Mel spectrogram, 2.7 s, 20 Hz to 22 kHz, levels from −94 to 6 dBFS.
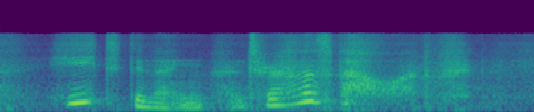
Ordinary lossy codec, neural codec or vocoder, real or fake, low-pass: none; codec, 16 kHz, 0.2 kbps, FocalCodec; fake; 7.2 kHz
